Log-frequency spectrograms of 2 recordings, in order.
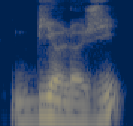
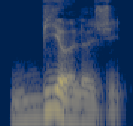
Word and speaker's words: biologie: Did you say biologie? Did you say the j sounding at the end? Biologie. And the I has to be French. Biologie.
